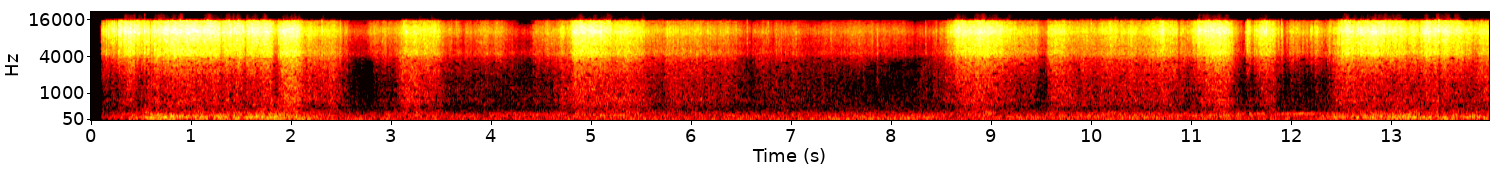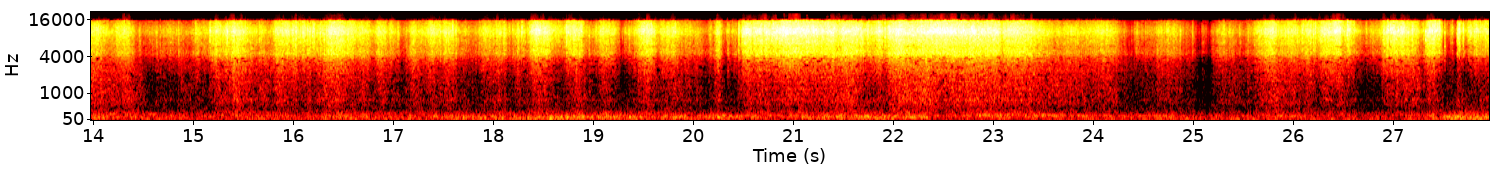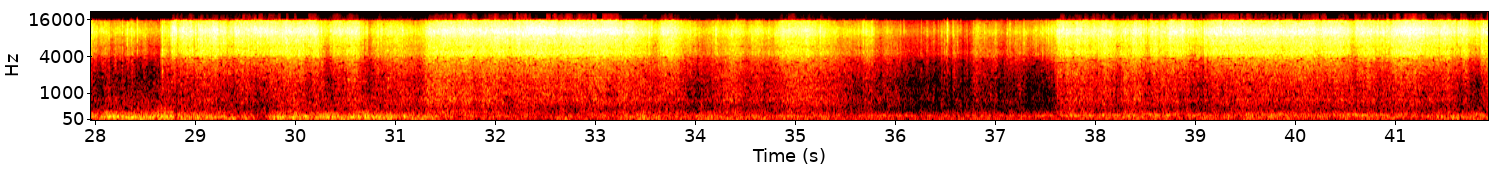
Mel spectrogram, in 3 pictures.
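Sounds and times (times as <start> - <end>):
rain hissing on car body and glass: 0.1 - 41.9
wind buffeting car: 0.1 - 41.9.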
